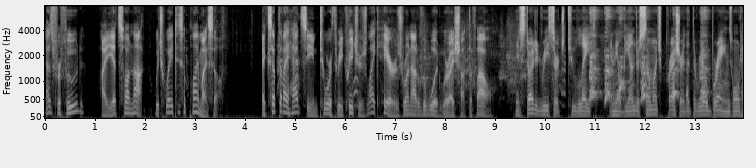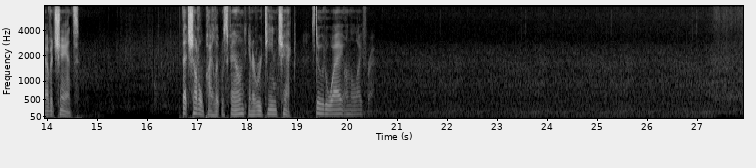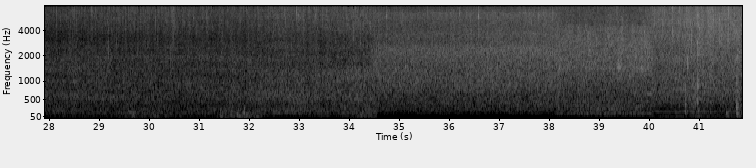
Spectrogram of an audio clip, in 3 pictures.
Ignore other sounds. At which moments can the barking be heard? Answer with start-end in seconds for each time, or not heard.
2.8-6.3, 6.9-13.3.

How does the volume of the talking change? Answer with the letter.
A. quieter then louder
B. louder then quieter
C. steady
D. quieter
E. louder
C.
